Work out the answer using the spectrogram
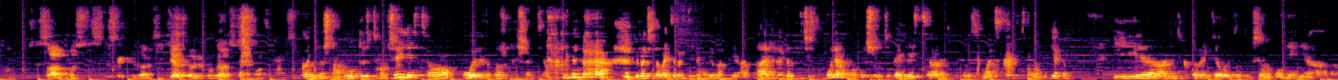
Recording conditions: poor sound quality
